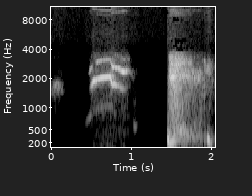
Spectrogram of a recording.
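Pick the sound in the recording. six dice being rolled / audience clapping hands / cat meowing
cat meowing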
